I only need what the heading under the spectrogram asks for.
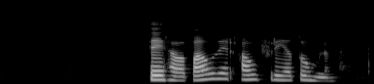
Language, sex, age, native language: Icelandic, female, 40-49, Icelandic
